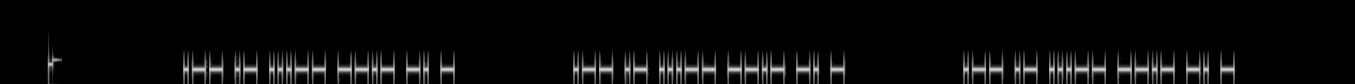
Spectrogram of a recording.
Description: Morse code, heard as a keyed tone, about 28 wpm, 700 Hz. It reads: WA3QNT WA3QNT WA3QNT
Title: Call Signs Repeated 2x - 28wpm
